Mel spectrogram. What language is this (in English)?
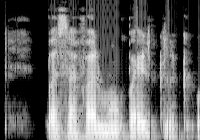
Pashto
